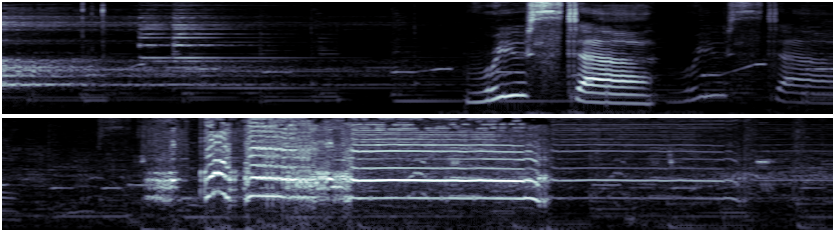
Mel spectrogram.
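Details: Rooster crowing over soft background music: a short rising crow with strong harmonics, then a longer, drawn-out crow that holds steady for nearly two seconds before breaking off.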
